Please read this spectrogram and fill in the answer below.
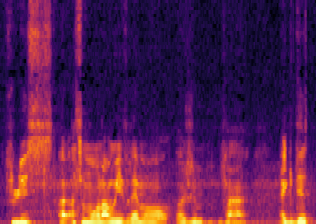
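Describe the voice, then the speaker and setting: Young man, halting answers, slightly high voice, clear noise behind. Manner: hesitant, searching for words. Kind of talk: documentary interview.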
